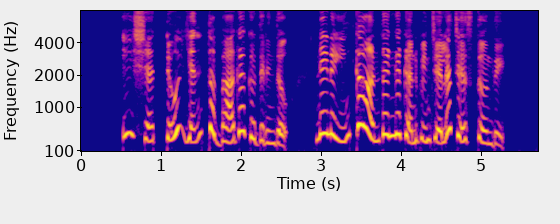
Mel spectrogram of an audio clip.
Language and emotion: Telugu, happy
